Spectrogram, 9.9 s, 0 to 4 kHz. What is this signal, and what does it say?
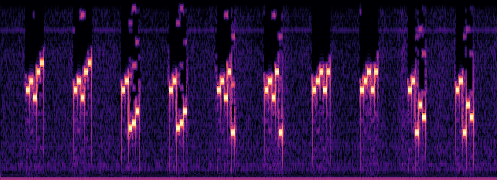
Five-tone selective call (ZVEI), heard as quick runs of five tones, tones of about 70 ms. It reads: 89700 89700 89235 89235 89701 89701 89080 89080 89164 89164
